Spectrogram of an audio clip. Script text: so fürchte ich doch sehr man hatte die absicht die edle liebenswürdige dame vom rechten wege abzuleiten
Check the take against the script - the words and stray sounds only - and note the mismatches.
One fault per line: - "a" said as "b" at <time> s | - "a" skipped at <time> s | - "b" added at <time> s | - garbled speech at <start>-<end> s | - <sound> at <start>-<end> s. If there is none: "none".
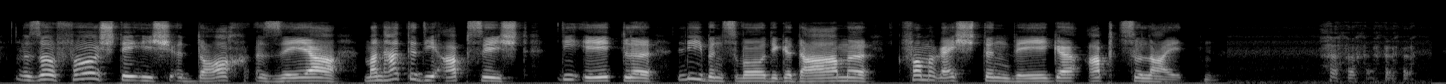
- laugh at 13.2-14.2 s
